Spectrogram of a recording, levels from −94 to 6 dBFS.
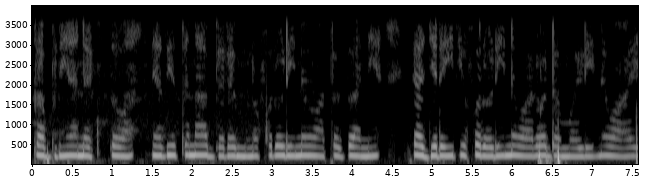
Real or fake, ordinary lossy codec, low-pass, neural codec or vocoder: real; none; 3.6 kHz; none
